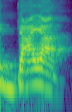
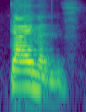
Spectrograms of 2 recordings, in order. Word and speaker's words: diamonds: Do not say dia. Just say diamonds.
